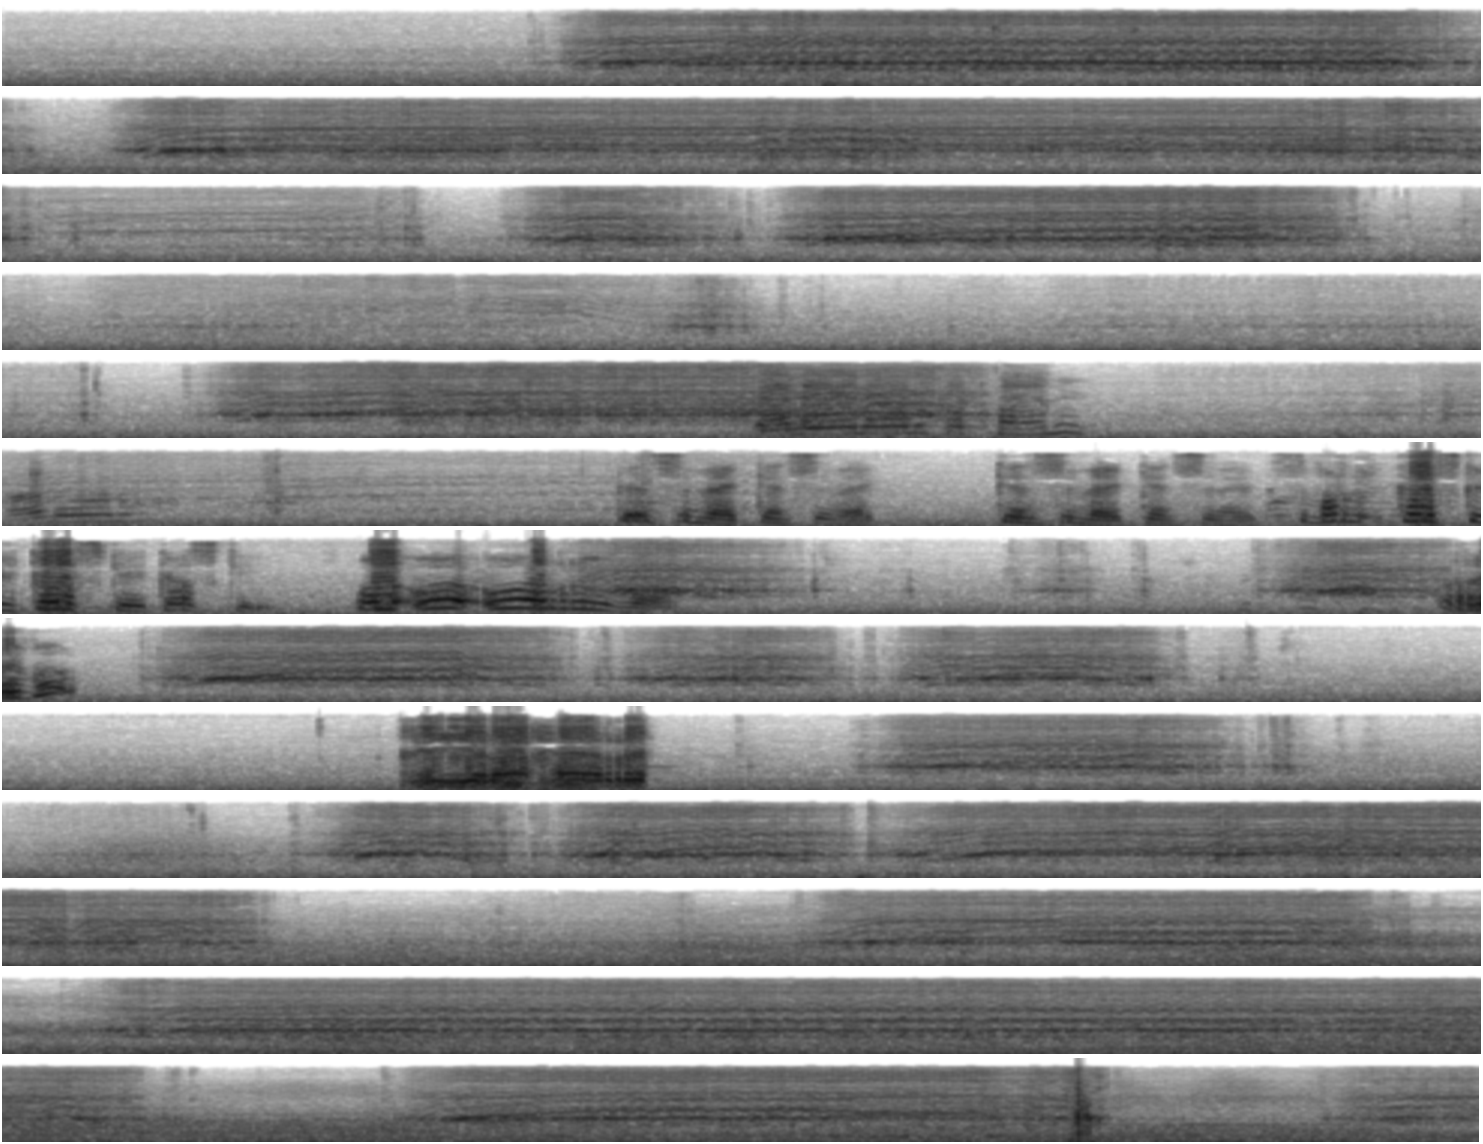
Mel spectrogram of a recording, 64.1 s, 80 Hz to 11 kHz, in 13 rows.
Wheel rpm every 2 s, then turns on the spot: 10, 140, 100, 160, 130, 30, 100, 20, 10, 10, 110, 70, 10, 10, 0, 10, 20, 70, 60, 30, 0, 50, 20, 80, 140, 20, 100, 110, 160, 120, 100, 70.
14-16 18-20 22-26 38-40 62-64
